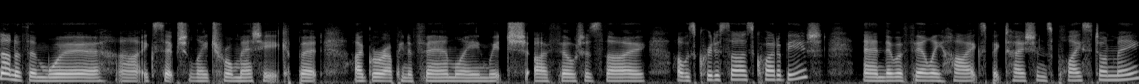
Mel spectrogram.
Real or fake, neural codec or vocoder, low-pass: real; none; 7.2 kHz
